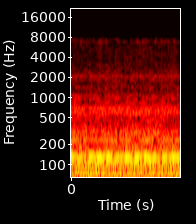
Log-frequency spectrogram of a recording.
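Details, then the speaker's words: Volvo B10M diesel idling after Bendix AD-2 air dryer rebuild; loud steady low idle with even beat, no air leaking from governor, tinkling gone; waiting for it to unload. "But it's no longer pissing air out the governor, so... and the tinkling noise has gone. The air dryer doesn't appear to be leaking."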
